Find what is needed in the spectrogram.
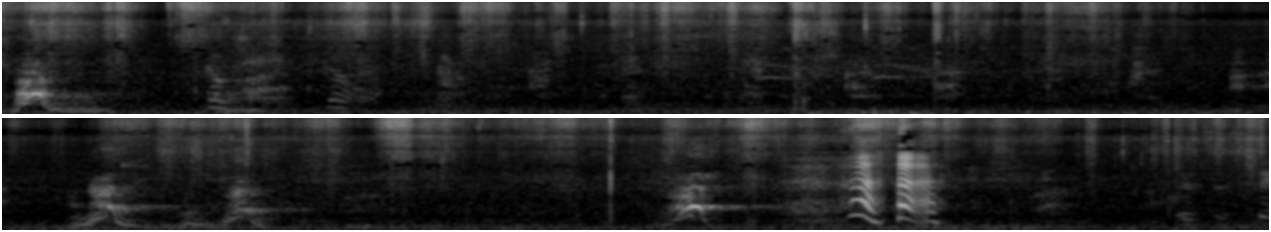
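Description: A dog barking a few times, the loudest barks coming about ten to eleven seconds in.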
